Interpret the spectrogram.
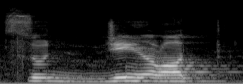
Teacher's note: وَإِذَا الْبِحَارُ سُجِّرَتْ، سین میں سیٹی نکالیں گے، سین کو جیم سے ملائیں گے اس لیے کہ جیم پر تشدید ہے اور جیم پر تھوڑا ٹھہراؤ کیا جائے گا۔ را کو موٹا کرنے کے ساتھ را کو تا سے ملا دیں گے۔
